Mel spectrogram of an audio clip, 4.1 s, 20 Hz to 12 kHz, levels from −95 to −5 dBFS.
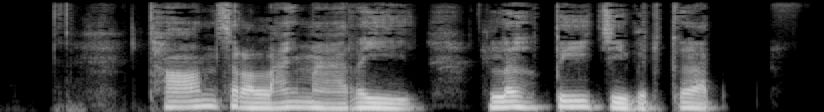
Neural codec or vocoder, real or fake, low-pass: none; real; 10.8 kHz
